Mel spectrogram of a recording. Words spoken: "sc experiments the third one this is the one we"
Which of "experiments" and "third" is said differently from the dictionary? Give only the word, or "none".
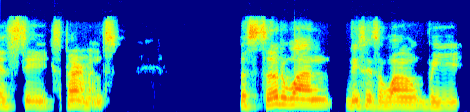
none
